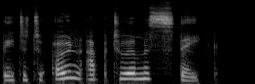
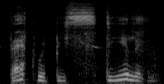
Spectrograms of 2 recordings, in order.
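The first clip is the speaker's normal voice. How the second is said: hushed disapproval; 4 semitones lower, 7 dB quieter than usual. Acted. Disapproving after gasp.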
